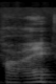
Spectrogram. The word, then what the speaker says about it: Bai: I think that's pronounced Bai. Yeah. BAI.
